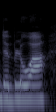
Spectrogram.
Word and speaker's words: DeBlois: réalisateur du film Dean Deblois h de de de Blois c'est comme ça qu'il le prononce Deblois de Blois c'est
